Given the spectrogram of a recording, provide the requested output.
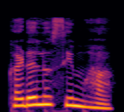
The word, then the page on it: ಕಡಲುಸಿಂಹ: kaḍalusimha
